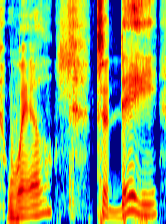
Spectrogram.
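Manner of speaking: normal talking voice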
